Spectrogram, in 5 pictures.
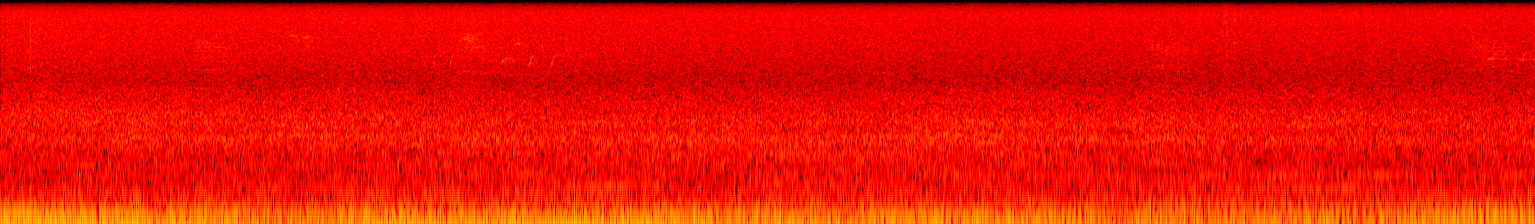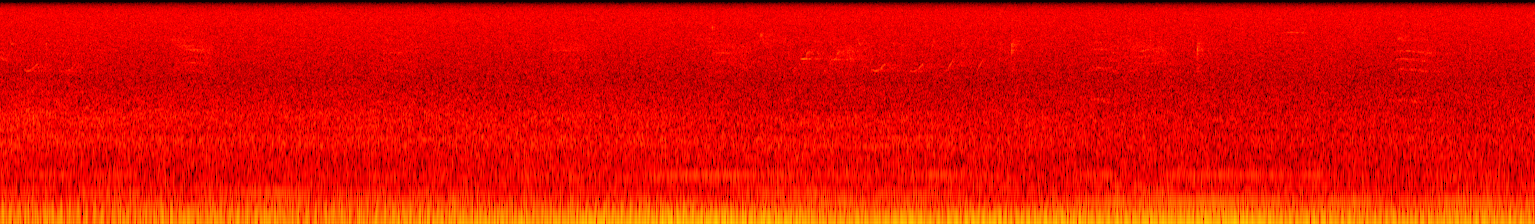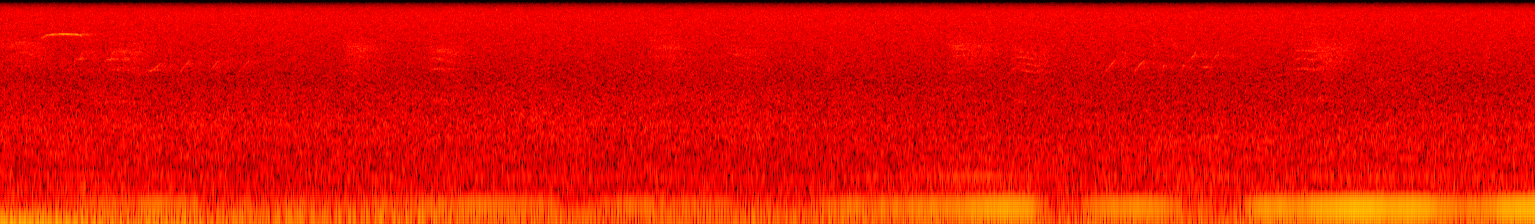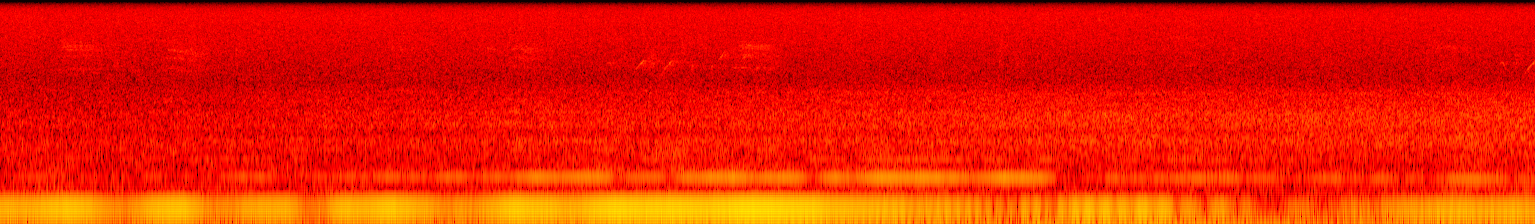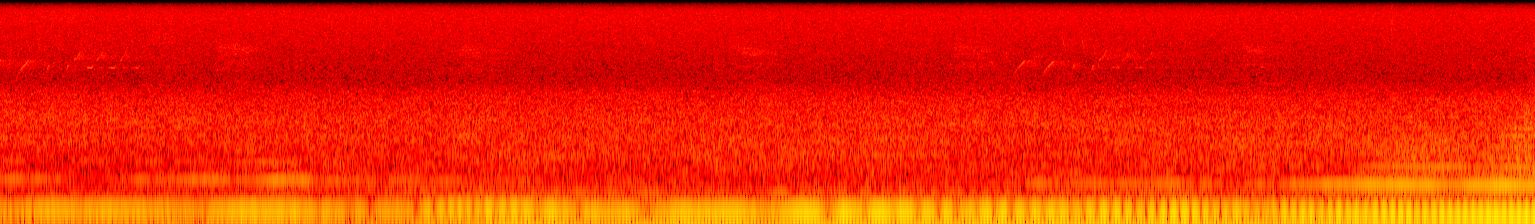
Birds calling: American Goldfinch (Spinus tristis)
Cedar Waxwing (Bombycilla cedrorum)

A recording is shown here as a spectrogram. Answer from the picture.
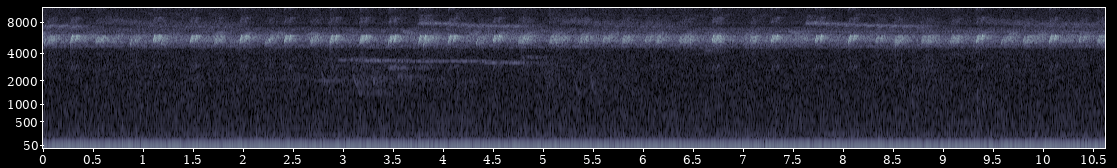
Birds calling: Amazonian Grosbeak (Cyanoloxia rothschildii)
Buff-breasted Wren (Cantorchilus leucotis)

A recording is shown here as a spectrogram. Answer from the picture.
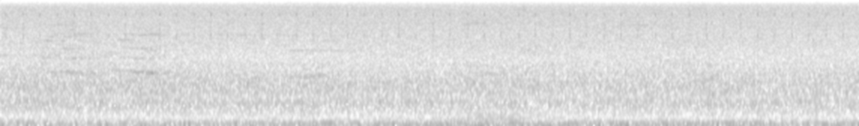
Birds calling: Blue Jay (Cyanocitta cristata)

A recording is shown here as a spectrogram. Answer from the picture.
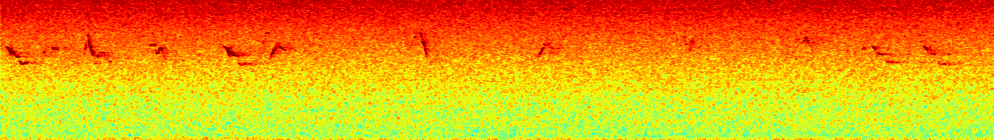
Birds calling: Cassin's Vireo (Vireo cassinii)
American Robin (Turdus migratorius)

